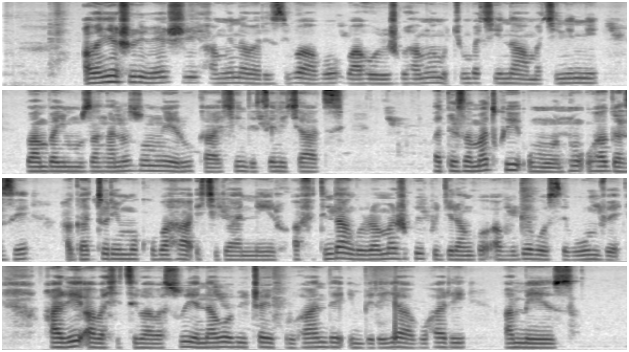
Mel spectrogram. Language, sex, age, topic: Kinyarwanda, male, 18-24, education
